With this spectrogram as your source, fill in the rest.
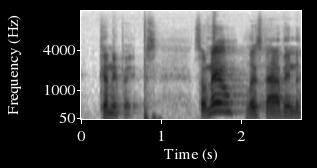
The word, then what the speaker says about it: Knipex: canipix so we can put all the myths to bed about having a silent k and this and this and this and this and this you heard it straight from the horse's mouth canipix so now let's dive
